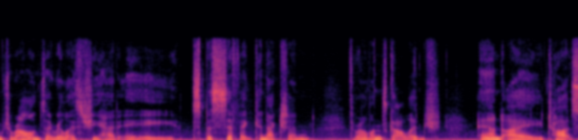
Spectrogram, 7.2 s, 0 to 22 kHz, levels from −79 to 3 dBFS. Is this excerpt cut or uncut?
cut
